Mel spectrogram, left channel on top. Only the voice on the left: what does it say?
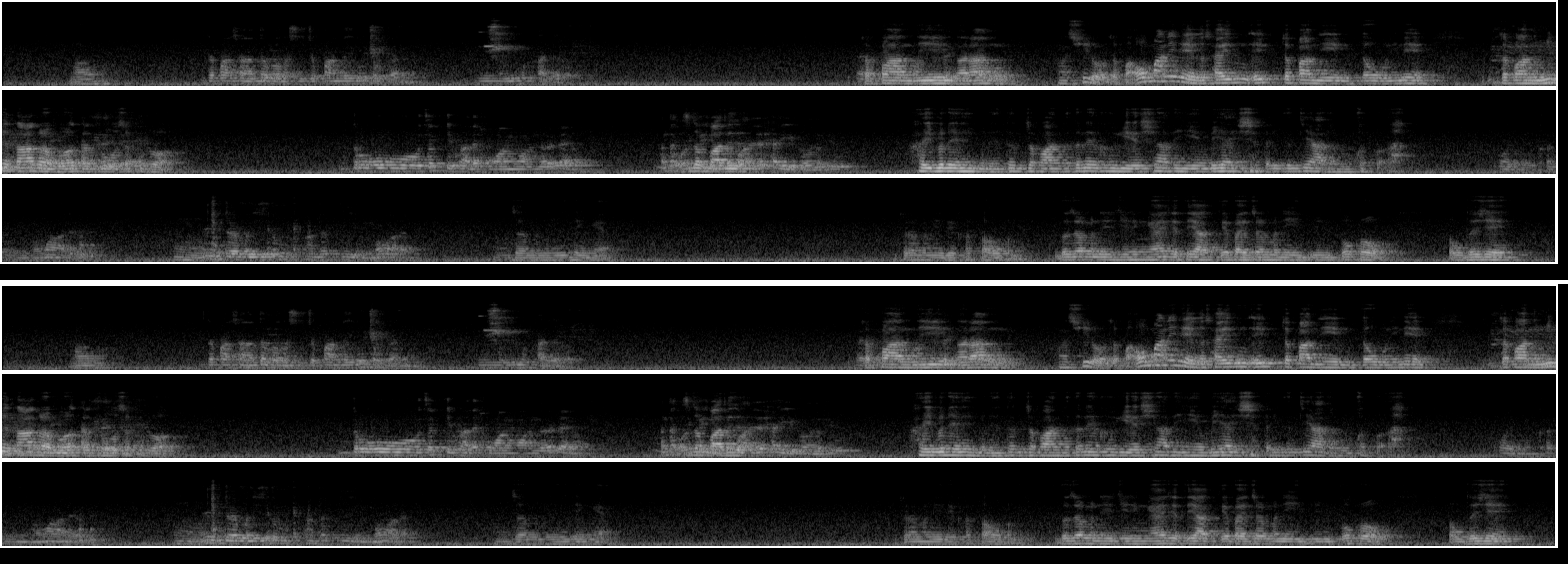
ꯑꯣ
ꯖꯄꯥꯟꯗꯤ
ꯉꯔꯥꯡ
ꯉꯁꯤꯔꯣ ꯖꯄꯥꯟ ꯑꯣ ꯃꯥꯅꯤꯅꯦ ꯉꯁꯥꯏ ꯑꯌꯨꯛ ꯖꯄꯥꯟ ꯌꯦꯡ ꯇꯧꯕꯅꯤꯅꯦ ꯖꯄꯥꯟꯗꯣ
ꯃꯤꯅ ꯀꯥꯈ꯭ꯔꯕ꯭ꯔꯣ
ꯅꯠꯇ꯭ꯔ ꯗ꯭ꯔꯣ
ꯆꯠꯈꯤꯕ꯭ꯔꯣ
ꯑꯣ ꯖꯄꯥꯟꯗꯤ
ꯍꯩꯕꯅꯦ ꯍꯩꯕꯅꯦ ꯍꯟꯗꯛ ꯖꯄꯥꯟ ꯈꯛꯇꯅꯦ ꯑꯩꯈꯣꯏꯒꯤ ꯑꯦꯁꯤꯌꯥꯗ ꯌꯦꯡꯕ ꯌꯥꯔꯤꯁꯦ ꯑꯇꯩꯗꯤ ꯑꯝꯇ ꯌꯥꯗ꯭ꯔꯕꯅꯤ ꯂꯧꯈꯠꯄ
ꯎꯝ
ꯎꯝ ꯖꯔꯃꯅꯤꯁꯨ ꯂꯤꯡꯉꯦ ꯖꯔꯃꯅꯤꯗꯤ ꯈꯔ ꯇꯧꯕꯅꯦ ꯑꯗꯣ ꯖꯔꯃꯅꯤ ꯅꯤꯡꯉꯦ ꯍꯥꯏꯔꯤꯁꯦ ꯍꯦꯛꯇ ꯌꯥꯔꯛꯇꯦ ꯚꯥꯏ ꯖꯔꯃꯅꯤꯗꯤ ꯇꯣꯛꯈ꯭ꯔꯣ ꯇꯧꯗꯣꯏꯁꯦ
